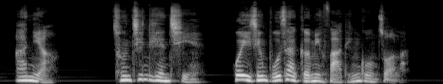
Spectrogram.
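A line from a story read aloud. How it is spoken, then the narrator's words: Happy, beaming. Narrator (Chinese): 本丘克脸上露出高兴的、欢跳的笑容，说道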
